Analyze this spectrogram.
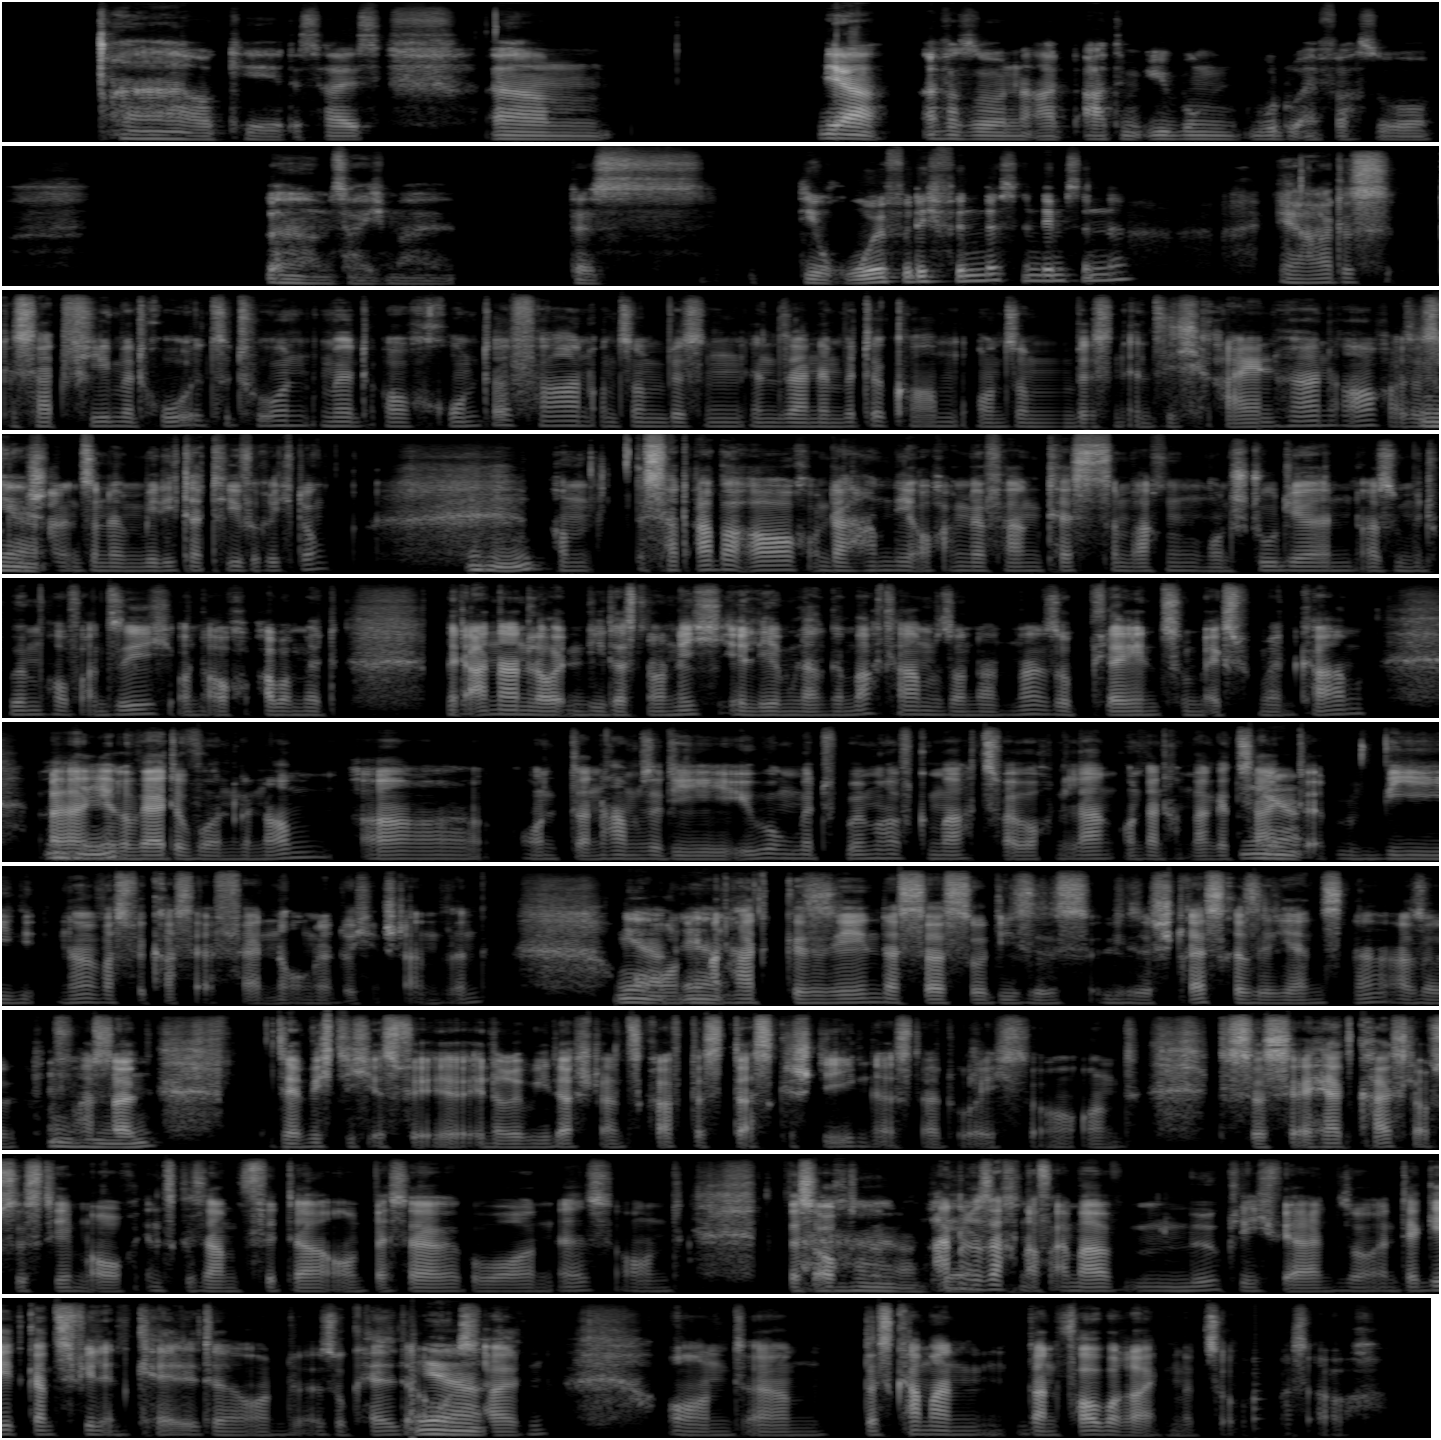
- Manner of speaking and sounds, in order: in English: "plain"; other background noise
- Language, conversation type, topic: German, podcast, Welche Gewohnheit stärkt deine innere Widerstandskraft?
